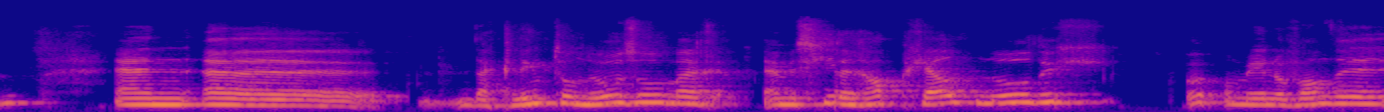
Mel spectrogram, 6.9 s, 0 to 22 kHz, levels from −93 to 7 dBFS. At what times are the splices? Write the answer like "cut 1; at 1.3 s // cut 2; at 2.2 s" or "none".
cut 1; at 2.0 s // cut 2; at 3.8 s // cut 3; at 4.2 s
